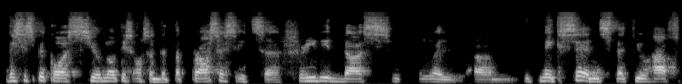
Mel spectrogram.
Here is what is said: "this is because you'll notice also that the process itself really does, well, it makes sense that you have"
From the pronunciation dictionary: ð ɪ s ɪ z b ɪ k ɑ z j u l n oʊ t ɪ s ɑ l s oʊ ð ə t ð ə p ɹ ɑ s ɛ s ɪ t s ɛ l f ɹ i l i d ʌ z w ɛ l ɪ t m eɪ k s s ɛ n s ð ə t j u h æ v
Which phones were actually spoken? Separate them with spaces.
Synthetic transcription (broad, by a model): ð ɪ s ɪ s b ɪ k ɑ s j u n oʊ t ɪ s ɑ l s oʊ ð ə t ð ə p ɹ ɑ s ɛ s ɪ t s f ɹ i l i d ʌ s w ɛ l ɪ t m eɪ k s s ɛ n s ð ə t j u h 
